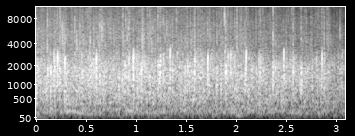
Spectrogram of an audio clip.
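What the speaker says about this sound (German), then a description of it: "Applaus." A studio audience at a German talk show breaks into loud, sustained applause, dense overlapping claps heard up close with no talking over them.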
